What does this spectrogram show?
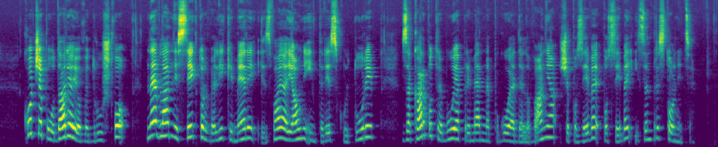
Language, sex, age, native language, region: Slovenian, female, 50-59, Slovenian, Drava region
